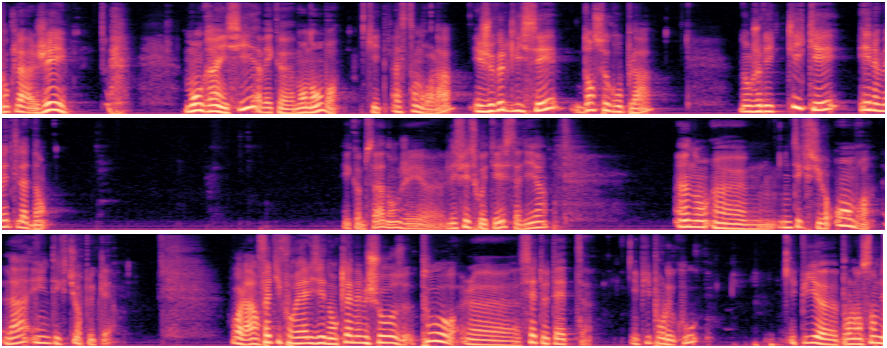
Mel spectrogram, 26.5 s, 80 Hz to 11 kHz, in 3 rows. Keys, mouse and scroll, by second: 0.3 click, 6.4 click, 7.8-10.0 drag, 11.2 click, 13.3 click, 13.7-14.2 drag, 14.2-18.4 middle drag, 18.4-18.8 scroll down 1, 18.8 click, 21.0 click, 21.5 middle click, 21.9 click, 23.2 click, 23.8 middle click, 23.9-24.3 drag, 24.4-24.9 drag, 25.2 -, 26.0 click.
